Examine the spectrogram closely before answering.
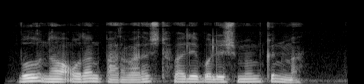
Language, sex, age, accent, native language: Uzbek, male, 25-34, Farg'ona, Uzbek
